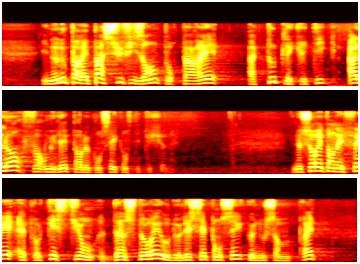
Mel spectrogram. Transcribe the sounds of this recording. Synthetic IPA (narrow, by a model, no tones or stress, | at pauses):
ilnənupaʁɛpasyfizɑ̃puʁpaʁe | at̪ut̪lekχit̪ikalɔʁfɔʁmylepaʁləkɔ̃sɛjkɔ̃st̪i̥t̪y̥sjɔ̰nɛl | ilnəsɔʁɛt̪ɑ̃nefɛʔɛt̪χəkʲɛst̪jɔ̃d̪ɛ̃st̪ɔʁeud̪əlɛsepɑ̃sekənusɔmpχɛt̪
